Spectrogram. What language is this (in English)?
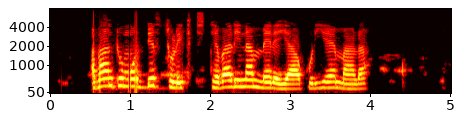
Ganda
